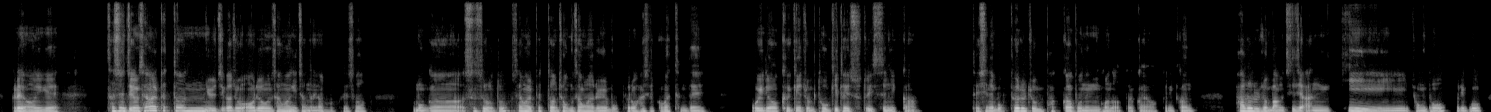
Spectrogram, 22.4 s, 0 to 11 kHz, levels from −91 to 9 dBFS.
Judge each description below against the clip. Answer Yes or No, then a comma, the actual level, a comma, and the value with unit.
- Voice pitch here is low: Yes, low, 105 Hz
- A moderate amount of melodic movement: Yes, average, 4.1 semitones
